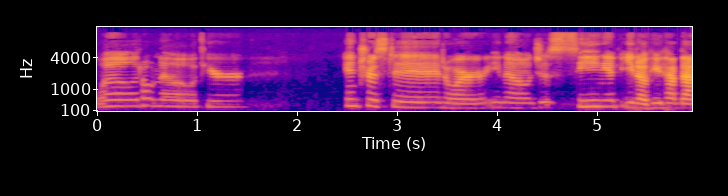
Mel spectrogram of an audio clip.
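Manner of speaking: whining voice, high pitched and slow.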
